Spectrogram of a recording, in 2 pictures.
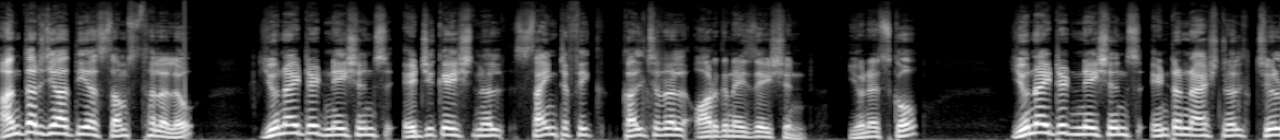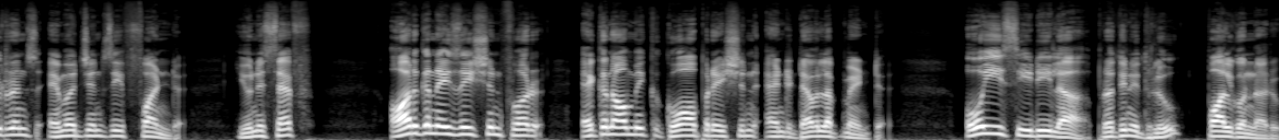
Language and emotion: Telugu, neutral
